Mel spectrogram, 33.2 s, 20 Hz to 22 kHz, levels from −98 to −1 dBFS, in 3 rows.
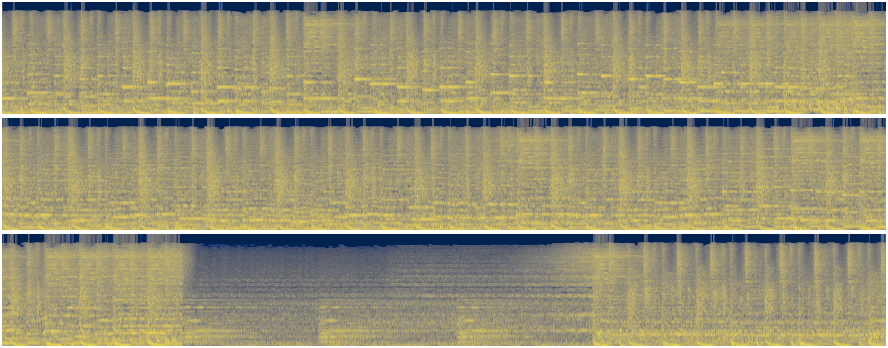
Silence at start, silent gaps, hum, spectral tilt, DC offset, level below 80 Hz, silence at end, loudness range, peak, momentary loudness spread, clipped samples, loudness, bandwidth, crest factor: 0 s; none; none; -2.5 dB/octave; under 0.1%; -22 dBFS; 0 s; 6 LU; 0 dBFS; 13 LU; 0.2%; -9 LUFS; over 20 kHz; 12 dB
